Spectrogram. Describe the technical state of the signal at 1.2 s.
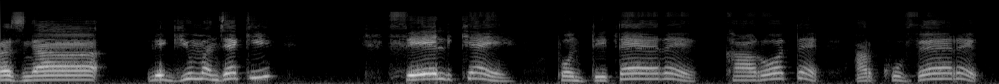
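At 1.2 s the speech carries Opus compression damage that runs through the whole clip, so this moment is no exception. Nothing sounds above 12.1 kHz, and what remains is grainy and rough, with bands kept at full energy but filled with folded or noise-like content rather than precise detail. That texture likely comes from the music (CELT) mode at a low rate, which fits about 16 kbps. Unlike MP3 damage, there is little swirling or hollow warble.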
